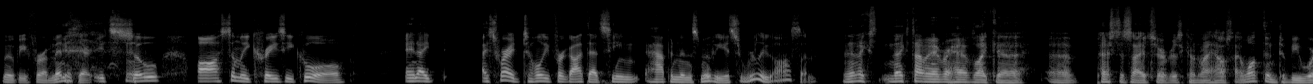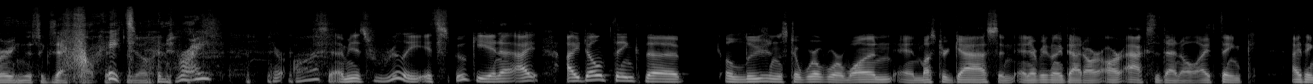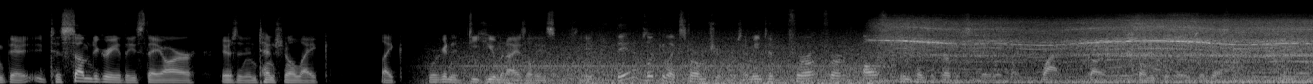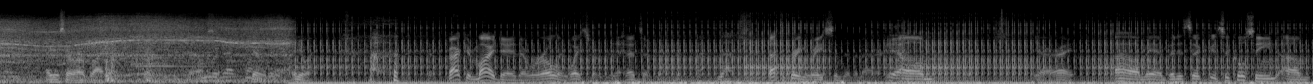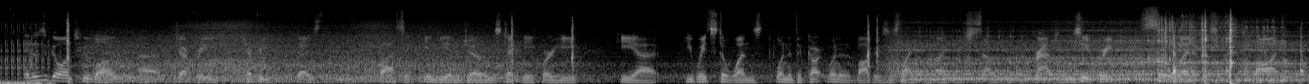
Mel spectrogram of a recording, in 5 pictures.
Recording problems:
machinery noise; very loud; from 31 s on; 4 dB above the speech

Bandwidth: 15.5 kHz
